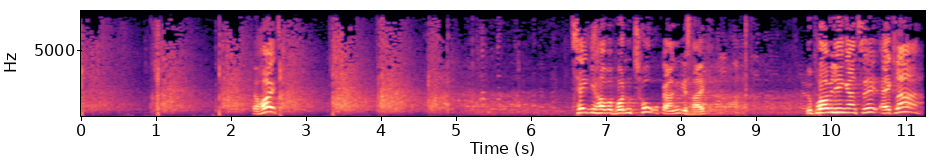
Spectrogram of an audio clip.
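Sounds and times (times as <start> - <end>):
audience clapping in unison: 1.0 - 5.4
speech: 2.3 - 3.0, 6.6 - 8.7, 9.7 - 11.2
laughter: 5.0 - 6.6, 8.2 - 10.1.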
